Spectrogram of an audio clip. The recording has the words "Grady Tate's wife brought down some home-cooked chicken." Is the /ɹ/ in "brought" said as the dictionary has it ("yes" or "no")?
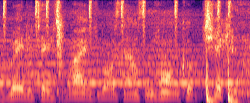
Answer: no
